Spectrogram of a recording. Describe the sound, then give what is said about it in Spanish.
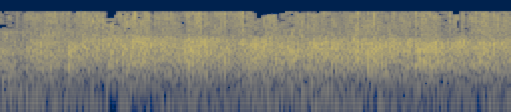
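An audience applauds steadily to vote that a coin is in a magician's hand: a dense, even wash of many hands clapping at once that holds at a fairly loud level for the whole stretch, with no voices over it. “Aquellos de ustedes que piensen en esta mano, por favor, que aplaudan ahora.”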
